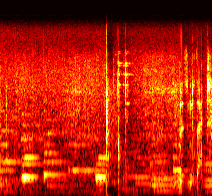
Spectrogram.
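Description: Slow music played on an instrument in the house, a melody of held notes over chords. Around the middle and near the end there are a few short clinks.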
